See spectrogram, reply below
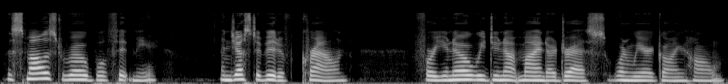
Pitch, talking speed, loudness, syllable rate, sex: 195 Hz, 215 wpm, -16 LUFS, 4.7 syllables/s, female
